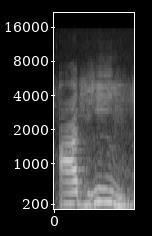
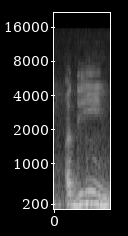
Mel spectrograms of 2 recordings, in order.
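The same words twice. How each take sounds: First: आधीन with a long opening aa; wrong long vowel. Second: Said in the usual way. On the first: Shown as a demonstration. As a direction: stretch the first vowel of आधीन, slowly. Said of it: "नहीं". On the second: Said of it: "आधीन नहीं".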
